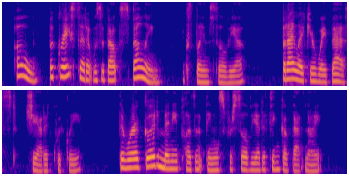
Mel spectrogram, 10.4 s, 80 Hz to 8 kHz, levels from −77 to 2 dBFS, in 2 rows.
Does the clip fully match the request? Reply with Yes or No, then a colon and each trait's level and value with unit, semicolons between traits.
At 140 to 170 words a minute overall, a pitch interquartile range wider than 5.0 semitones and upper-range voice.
No: average, 190 wpm; wide, 5.5 semitones; high, 205 Hz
